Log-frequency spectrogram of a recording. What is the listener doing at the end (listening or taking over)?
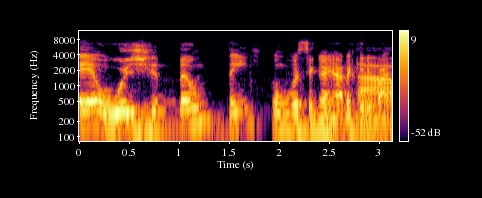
taking over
